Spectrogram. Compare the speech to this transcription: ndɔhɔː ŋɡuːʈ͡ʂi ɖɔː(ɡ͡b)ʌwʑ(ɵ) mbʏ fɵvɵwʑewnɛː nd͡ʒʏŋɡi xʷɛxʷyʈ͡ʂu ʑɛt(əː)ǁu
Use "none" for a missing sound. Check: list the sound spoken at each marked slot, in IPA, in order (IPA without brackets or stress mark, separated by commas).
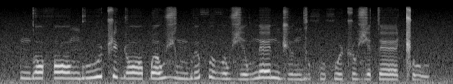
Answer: ɓ, ɵ, ɛː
